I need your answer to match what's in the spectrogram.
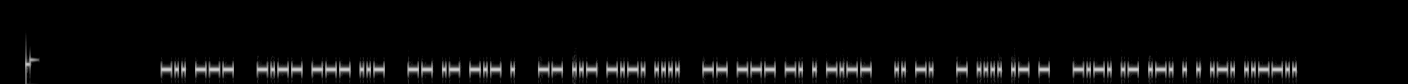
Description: Morse code, heard as a keyed tone, about 36 wpm, 700 Hz. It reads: DO YOU MAKE MUCH MONEY IN THAT CAREER?
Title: Sentences from Top 1000 Words - Review Part 6 - 35wpm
